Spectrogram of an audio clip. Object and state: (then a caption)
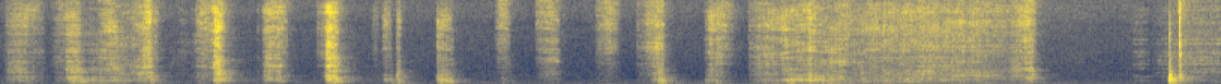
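Painted wooden guitar top being scratched. Fingertips and nails scratch and rub the lower painted wood of the soundboard on half a guitar, a thin hollow wooden body. A series of short, rasping strokes with a hollow tone is followed by a longer continuous rub and then one sharp, bright scrape near the end.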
